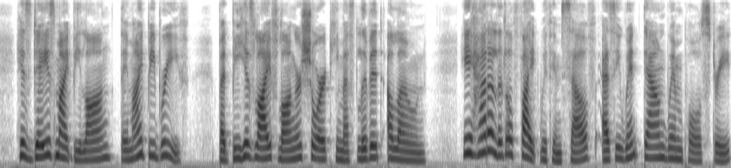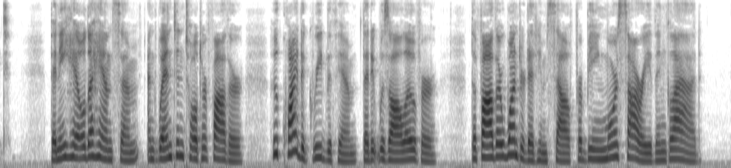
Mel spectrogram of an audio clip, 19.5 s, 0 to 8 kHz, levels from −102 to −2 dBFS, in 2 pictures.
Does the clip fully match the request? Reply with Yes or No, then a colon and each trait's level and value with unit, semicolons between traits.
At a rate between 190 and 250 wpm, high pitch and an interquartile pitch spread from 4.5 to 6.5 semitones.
No: fast, 205 wpm; medium, 175 Hz; average, 5.0 semitones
